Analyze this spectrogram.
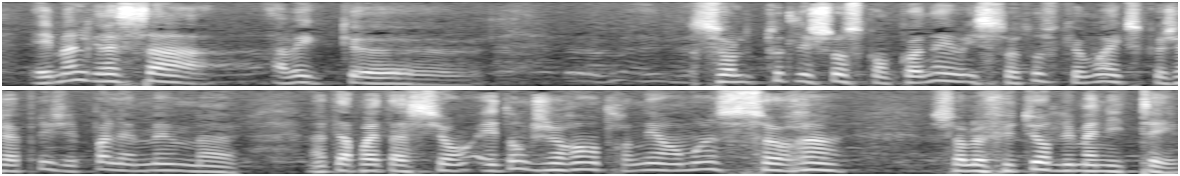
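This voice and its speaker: Noticeable background noise sits behind a man with a high-pitched voice. He talks at a moderate pace with ordinary pitch variation. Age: 70s. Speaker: world traveller and author. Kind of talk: radio interview. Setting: book fair radio booth.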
